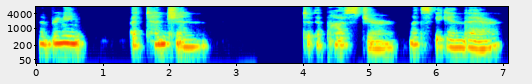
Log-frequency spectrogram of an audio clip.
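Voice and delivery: unhurried meditation guidance with long pauses; guided meditation. Real, not acted. Meditation teacher settling listeners into posture and breath, guided meditation. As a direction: ease them gently into stillness, pausing between phrases.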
